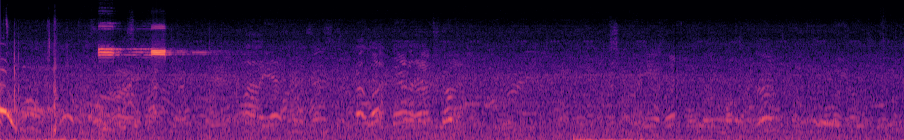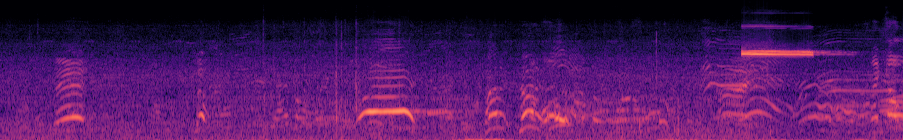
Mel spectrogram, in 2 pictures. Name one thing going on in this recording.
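A referee's whistle blows sharply a few times.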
